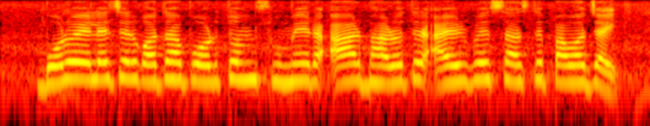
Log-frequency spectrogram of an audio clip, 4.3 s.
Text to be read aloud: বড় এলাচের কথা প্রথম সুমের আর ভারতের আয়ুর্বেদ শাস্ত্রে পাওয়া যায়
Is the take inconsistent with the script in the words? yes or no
no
